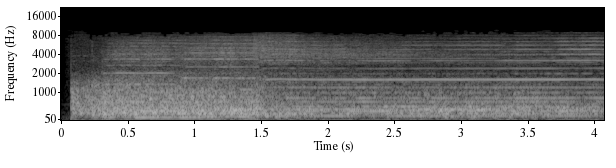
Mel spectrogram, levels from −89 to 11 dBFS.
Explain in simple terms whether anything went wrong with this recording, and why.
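From the very start until 1.48 seconds, the audio has a doubled audio track. Every sound plays twice. A second copy follows about a fifth of a second behind, at about the same loudness. It sounds like a crisp, exact repeat, not a room echo. At 1.48 seconds the copy stops abruptly. The likely cause is the same sound being picked up twice, once through a slower route, and both being mixed together.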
